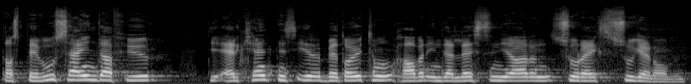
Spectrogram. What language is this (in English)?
Swiss German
